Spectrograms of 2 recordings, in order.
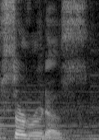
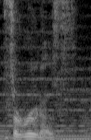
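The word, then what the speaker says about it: Cernunnos: The N is silent. For that one. There you go. The stipulation, it's an RN, so it's silent. Sarunos.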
